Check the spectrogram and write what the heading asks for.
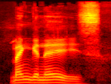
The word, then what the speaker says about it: manganese: I kept thinking like magnesium, and I kept thinking I just couldn't pronounce it properly. Manganese.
